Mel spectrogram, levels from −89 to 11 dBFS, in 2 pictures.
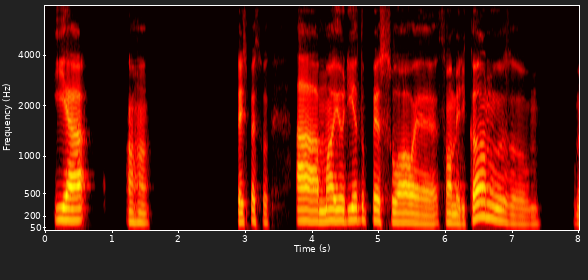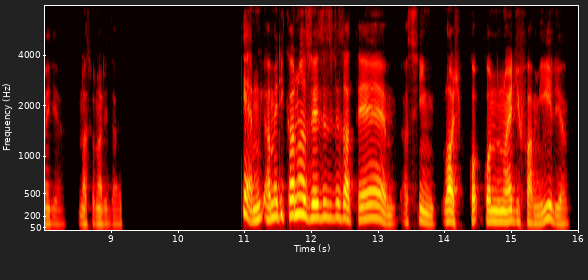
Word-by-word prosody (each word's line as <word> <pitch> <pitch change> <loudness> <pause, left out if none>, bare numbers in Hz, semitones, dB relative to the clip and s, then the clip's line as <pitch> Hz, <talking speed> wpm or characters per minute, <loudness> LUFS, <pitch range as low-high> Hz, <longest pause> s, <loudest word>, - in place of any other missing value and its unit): E 155 0 +2
a 150 0 +5 0.6
aham. 125 -3 -6 1.3
6 125 0 -2
pessoas. 125 -5 -10 0.4
A 145 -1 +3
maioria 145 +2 +1
do 155 0 -9
pessoal, 125 -4 0
eh, 110 -1 -4
são 120 +2 -4
americanos 150 - -1
ou 105 -3 -10 0.6
como 105 -1 -13
é 100 - -5
que 100 - -16
é 95 - -19
a 95 - -25 0.2
nacionalidade? 100 -2 -11 1.8
Que - - +3
é - - +3
mui 160 +6 +1
americano 210 +6 +3
às 215 -6 +4
vezes 180 +1 +3
eles 185 0 -4
até, 165 0 +2 0.2
assim, 115 -2 -5
lógico, 140 0 +3
qua 145 - 0
quando 140 -2 +1
não 135 0 +3
é 140 - +4
de 135 -1 -7
família, 110 -1 -3
135 Hz, 130 wpm, -24 LUFS, 115-155 Hz, 1.8 s, a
